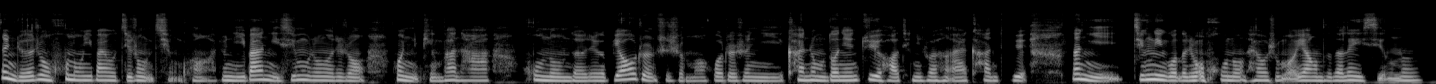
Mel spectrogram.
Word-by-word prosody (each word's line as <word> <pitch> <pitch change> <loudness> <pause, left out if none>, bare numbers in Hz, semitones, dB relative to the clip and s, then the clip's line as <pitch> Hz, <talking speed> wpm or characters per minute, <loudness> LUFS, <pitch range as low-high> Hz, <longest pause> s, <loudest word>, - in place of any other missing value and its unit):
那 295 - +5
你 235 - +6
觉 180 - +1
得 185 - +3
这 - - 0
种 210 -3 +3
糊 240 - -4
弄 200 -2 +2
一 195 - +1
般 195 -1 +1
有 185 - 0
几 175 0 -3
种 180 -1 -1
情 - - -9
况 175 -2 -7
啊， 170 - -12
就 190 +1 -1
你 175 -1 +2
一 - - 0
般 210 0 +5
你 180 - -1
心 200 +5 -3
目 210 -1 +2
中 185 -1 0
的 180 - 0
这 175 - -2
种 170 -2 -2 0.2
或 215 - +1
你 170 -3 +1
评 165 -1 -6
判 195 +1 0
他 180 0 -3 0.3
糊 205 - -1
弄 175 -2 +2
的 165 -1 -1
这 170 0 -1
个 170 - 0
标 215 +7 +3
准 205 -7 -1
是 185 - -9
什 165 -1 -7
么？ 165 +1 -7
或 175 +1 -3
者 175 - -2
是 180 +1 -3
你 165 -1 -2
看 195 0 +1
这 195 - +3
么 180 -2 +2
多 185 - +4
年 185 +1 +2
剧 205 -1 +2
吼， 175 -2 0
听 180 +1 -6
你 - - -1
说 180 0 -1
很 170 0 -2
爱 165 +1 -2
看 180 -2 -4
剧， 180 0 -2 0.4
那 245 -1 +5
你 195 - +1
经 220 +1 +4
历 215 -2 +7
过 180 -1 +3
的 175 0 +1
这 180 - +3
种 185 0 +4
糊 195 +2 -3
弄， 180 0 +1
它 185 +2 -2
有 185 - +2
什 185 - -6
么 - - -1
样 180 -1 +2
子 175 -1 -3
的 180 - +1
类 190 -1 +2
型 90 - -4
呢？ 90 0 -2
180 Hz, 335 characters per minute, -25 LUFS, 170-195 Hz, 0.4 s, 历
